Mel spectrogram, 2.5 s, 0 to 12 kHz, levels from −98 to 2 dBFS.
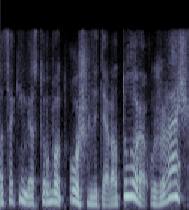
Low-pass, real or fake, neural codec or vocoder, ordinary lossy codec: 7.2 kHz; fake; codec, 16 kHz, 2 kbps, X-Codec, HuBERT features, trained on general audio; AAC, 32 kbps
